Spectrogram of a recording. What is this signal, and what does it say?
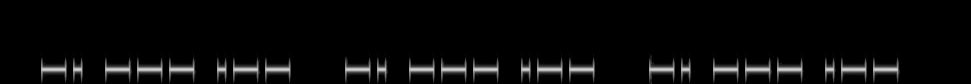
Morse code, heard as a keyed tone, about 15 wpm, 700 Hz. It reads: NOW NOW NOW
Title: Top 100 Words Repeated 15wpm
